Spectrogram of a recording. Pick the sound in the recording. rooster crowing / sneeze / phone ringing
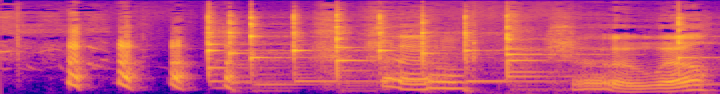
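phone ringing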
